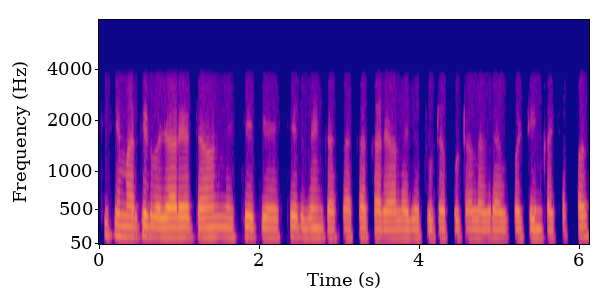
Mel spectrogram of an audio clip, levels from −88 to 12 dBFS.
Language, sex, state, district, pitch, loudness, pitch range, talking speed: Hindi, male, Bihar, Gopalganj, 125 Hz, -21 LUFS, 120-130 Hz, 215 wpm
